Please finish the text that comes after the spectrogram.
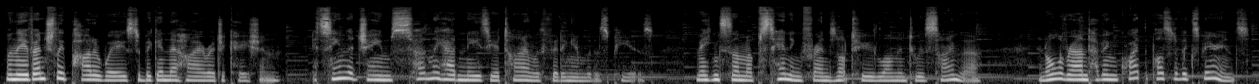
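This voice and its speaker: A woman's voice: mid-range voice, fairly quick, warm tone, faint music behind. A woman reading scripted storytelling narration for an audio roleplay.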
